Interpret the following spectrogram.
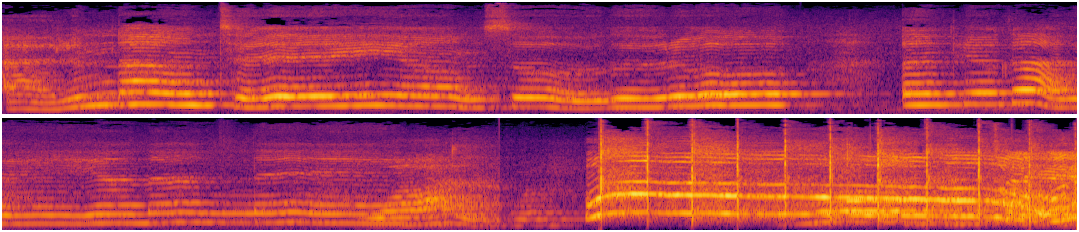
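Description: A young girl singing a Korean pop ballad unaccompanied, in a high child's voice, phrase by phrase with short breaths between lines. Near the end, hand clapping breaks out over a long held vocal note.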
